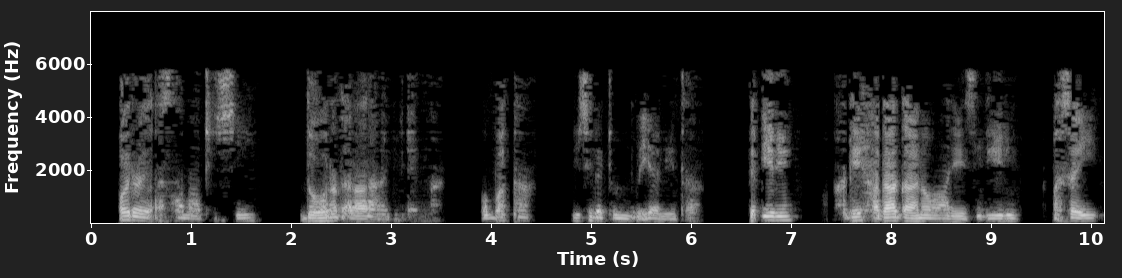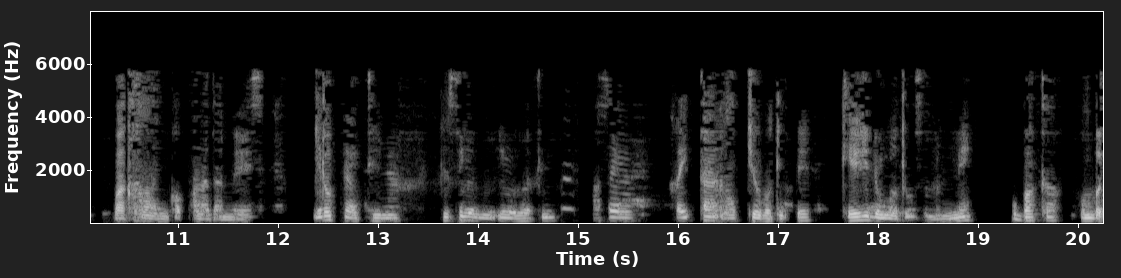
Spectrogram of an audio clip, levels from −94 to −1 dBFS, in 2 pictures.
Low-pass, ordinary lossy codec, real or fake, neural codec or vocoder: 7.2 kHz; MP3, 24 kbps; fake; codec, 44.1 kHz, 1.7 kbps, Pupu-Codec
